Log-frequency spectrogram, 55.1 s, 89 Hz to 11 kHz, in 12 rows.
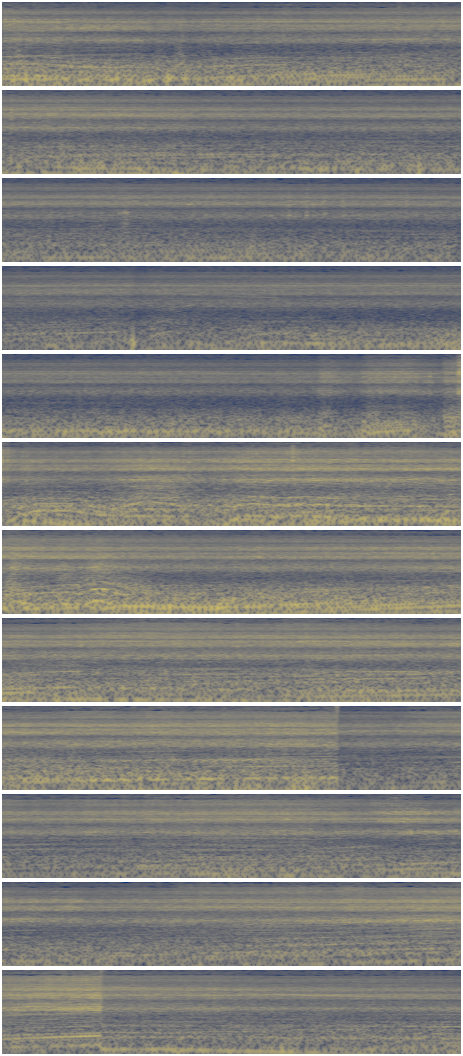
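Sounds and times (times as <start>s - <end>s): motorcycle engines: 0.0s - 55.0s
wind noise: 0.0s - 55.0s.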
